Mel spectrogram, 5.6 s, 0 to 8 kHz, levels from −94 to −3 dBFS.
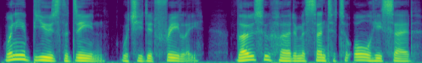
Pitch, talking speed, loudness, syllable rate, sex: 130 Hz, 190 wpm, -17 LUFS, 5.0 syllables/s, male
